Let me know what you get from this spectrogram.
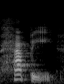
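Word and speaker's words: Hapi: as the wife of Happy um which is only spelled with one p but I love that it sounds like our English happy he was the god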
